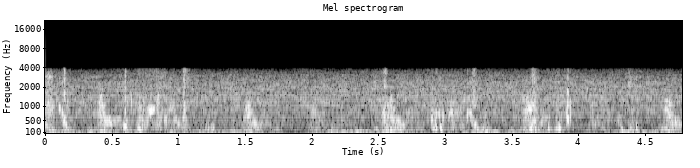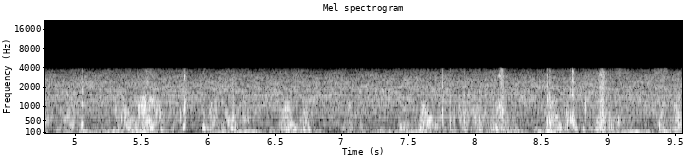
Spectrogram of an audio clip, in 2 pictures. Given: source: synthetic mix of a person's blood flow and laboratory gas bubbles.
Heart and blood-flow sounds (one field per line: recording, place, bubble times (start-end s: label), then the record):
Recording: Doppler ultrasound of blood flow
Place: precordium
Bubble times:
0.00-0.31 s: bubbles
0.55-0.94 s: bubbles
0.97-1.09 s: bubbles
1.19-1.30 s: bubbles
2.51-2.70 s: bubbles
2.86-3.37 s: bubbles
3.58-3.98 s: bubbles
4.28-4.48 s: bubbles
5.03-5.11 s: bubbles
5.28-5.88 s: bubbles
5.93-6.08 s: bubbles
6.11-6.34 s: bubbles
6.52-6.58 s: bubbles
6.67-6.81 s: bubbles
7.42-7.69 s: bubbles
7.72-8.33 s: bubbles
8.51-9.16 s: bubbles
9.34-9.45 s: bubbles
9.50-9.56 s: bubbles
From the record:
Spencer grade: 3 (all of the cardiac periods contain showers or single bubble signals, but not dominating or overriding the cardiac motion signals)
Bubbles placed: anywhere in the cardiac cycle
